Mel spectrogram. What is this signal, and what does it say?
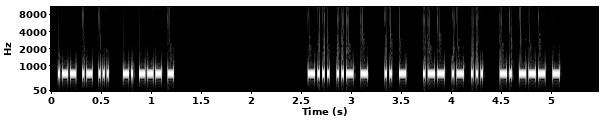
Morse code, heard as a keyed tone, about 62 wpm, 700 Hz. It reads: WAS NOT BUT IT WAS NOT
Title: Speed-Racing - Sets of 4 Words 50wpm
